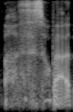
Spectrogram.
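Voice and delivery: embarrassed whisper. Real, not acted. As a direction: whisper it, mortified. Embarrassed aside while telling story.

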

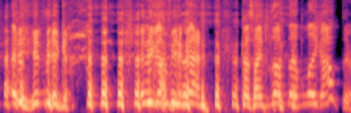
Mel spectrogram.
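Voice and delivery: high-pitched, loud laughing through the words; can barely get it out for laughing, slowed down. Real, not acted. Laughing while retelling the hit.

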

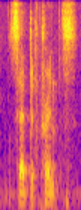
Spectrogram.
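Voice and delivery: ordinary delivery, nothing marked

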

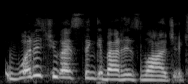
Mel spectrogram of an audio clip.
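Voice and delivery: usual speaking voice

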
